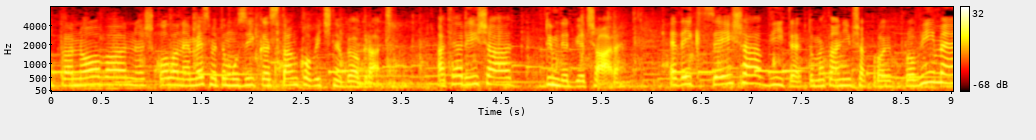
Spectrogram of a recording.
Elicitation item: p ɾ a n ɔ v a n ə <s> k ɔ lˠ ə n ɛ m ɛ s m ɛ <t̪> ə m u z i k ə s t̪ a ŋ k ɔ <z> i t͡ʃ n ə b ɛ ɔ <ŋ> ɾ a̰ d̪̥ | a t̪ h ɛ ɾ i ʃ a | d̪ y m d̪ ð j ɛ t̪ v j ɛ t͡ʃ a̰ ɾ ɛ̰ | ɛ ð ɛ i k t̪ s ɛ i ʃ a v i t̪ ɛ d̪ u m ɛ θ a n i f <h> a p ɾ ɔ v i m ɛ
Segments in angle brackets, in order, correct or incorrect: incorrect: ʃ, correct, incorrect: v, incorrect: ɡ, incorrect: ʃ

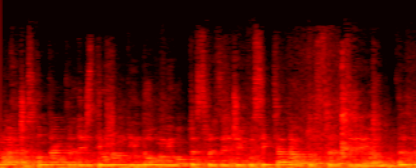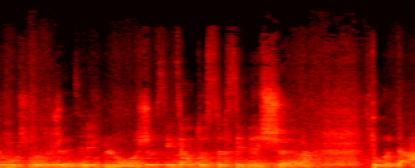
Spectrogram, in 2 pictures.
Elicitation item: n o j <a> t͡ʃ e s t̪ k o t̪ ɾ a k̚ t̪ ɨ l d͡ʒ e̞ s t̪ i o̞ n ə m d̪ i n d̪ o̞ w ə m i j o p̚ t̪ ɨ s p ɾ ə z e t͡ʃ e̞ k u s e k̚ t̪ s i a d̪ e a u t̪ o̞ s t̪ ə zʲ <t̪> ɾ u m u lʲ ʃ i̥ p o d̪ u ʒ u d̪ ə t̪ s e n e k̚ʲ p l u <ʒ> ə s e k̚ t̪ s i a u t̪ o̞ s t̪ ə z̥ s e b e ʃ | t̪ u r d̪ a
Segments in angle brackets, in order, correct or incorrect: correct, incorrect: d̪, correct

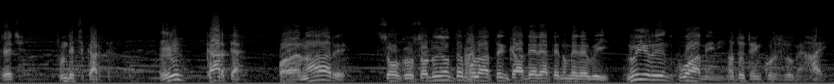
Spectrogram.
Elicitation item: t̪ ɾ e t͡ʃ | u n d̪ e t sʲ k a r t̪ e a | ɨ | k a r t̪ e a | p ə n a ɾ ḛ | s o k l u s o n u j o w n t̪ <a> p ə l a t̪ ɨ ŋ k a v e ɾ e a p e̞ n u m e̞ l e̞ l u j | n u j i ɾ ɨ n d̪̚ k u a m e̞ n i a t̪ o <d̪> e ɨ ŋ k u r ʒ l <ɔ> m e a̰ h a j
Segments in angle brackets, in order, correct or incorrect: incorrect: ə, incorrect: t̪, incorrect: u

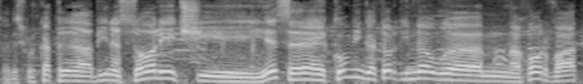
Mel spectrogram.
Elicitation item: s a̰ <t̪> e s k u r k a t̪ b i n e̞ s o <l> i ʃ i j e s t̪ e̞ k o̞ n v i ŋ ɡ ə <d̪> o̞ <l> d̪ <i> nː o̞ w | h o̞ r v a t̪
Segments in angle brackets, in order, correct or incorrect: incorrect: d̪, correct, incorrect: t̪, incorrect: r, correct

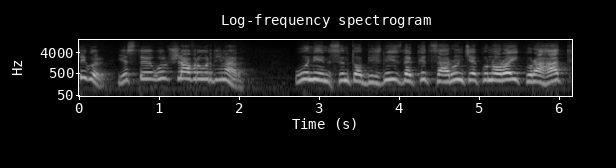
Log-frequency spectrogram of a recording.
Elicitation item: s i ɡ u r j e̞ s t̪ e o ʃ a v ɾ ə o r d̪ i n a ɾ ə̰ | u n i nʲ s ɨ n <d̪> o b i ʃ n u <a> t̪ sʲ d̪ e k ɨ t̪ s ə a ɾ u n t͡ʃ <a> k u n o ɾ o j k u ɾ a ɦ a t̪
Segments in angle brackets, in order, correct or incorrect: incorrect: t̪, incorrect: i, incorrect: e

